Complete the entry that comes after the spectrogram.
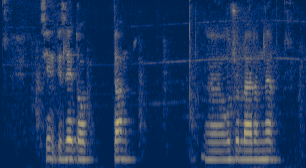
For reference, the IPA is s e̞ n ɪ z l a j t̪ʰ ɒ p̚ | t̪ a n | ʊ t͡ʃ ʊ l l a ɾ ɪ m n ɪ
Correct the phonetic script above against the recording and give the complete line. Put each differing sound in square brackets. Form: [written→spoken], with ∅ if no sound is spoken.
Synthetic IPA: s e̞ n ɪ z l a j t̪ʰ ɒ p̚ | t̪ a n | ʊ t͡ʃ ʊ [l→ɾ] l a ɾ ɪ m n ɪ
